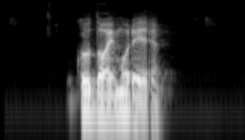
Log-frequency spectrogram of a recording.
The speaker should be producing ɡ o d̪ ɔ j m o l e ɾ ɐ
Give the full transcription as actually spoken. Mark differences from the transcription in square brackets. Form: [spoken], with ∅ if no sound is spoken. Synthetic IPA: ɡ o d̪ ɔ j m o [ɾ] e ɾ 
